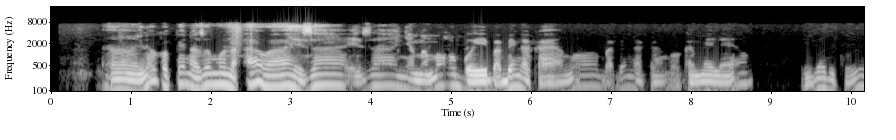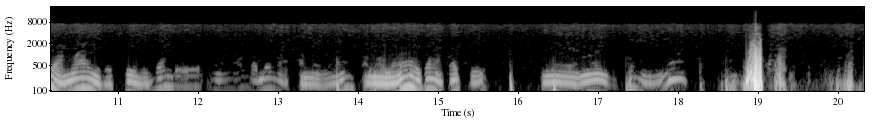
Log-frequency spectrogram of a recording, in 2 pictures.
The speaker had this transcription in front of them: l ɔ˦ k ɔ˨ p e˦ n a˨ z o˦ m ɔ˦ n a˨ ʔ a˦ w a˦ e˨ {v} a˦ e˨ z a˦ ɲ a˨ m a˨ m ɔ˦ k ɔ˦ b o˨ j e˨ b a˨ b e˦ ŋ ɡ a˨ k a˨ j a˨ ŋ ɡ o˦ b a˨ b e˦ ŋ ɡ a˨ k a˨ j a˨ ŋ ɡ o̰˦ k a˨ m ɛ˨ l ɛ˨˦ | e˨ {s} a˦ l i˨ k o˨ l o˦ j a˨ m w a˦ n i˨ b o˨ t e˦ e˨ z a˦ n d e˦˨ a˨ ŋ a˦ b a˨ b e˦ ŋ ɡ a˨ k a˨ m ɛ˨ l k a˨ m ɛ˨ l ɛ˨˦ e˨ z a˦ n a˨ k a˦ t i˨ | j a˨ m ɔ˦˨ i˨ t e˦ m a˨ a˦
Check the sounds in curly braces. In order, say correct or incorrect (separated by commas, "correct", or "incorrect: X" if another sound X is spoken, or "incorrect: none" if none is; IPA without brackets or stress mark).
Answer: incorrect: z, incorrect: z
